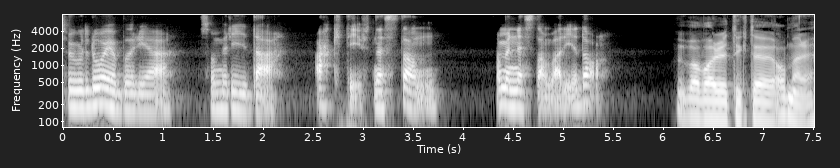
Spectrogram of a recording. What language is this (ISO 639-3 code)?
swe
